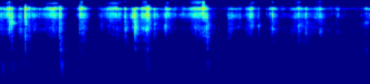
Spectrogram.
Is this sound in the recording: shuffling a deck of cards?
yes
